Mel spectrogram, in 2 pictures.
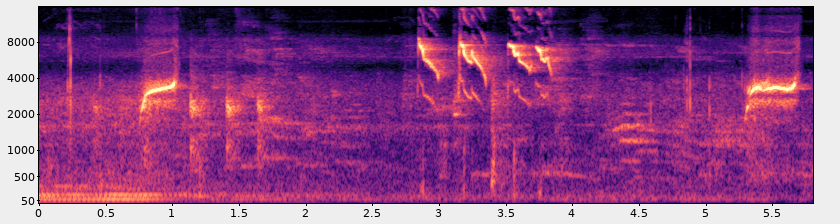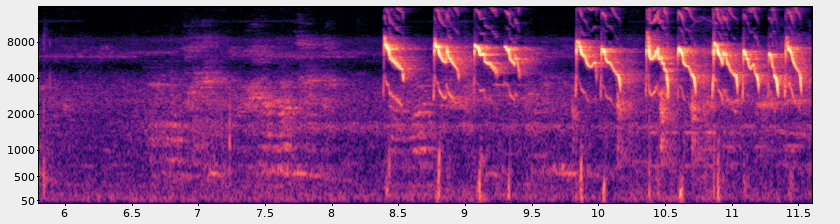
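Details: White-eye giving full ngalas song for training other birds: two loud rising whistles, then runs of high, quick, descending chirps that grow denser toward the end.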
